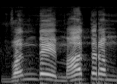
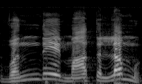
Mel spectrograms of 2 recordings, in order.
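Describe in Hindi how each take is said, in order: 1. बीच का व्यंजन R ध्वनि है। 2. बीच का व्यंजन L ध्वनि है। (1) "बिन तुतलाए" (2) "वंदे मातलम के ल को"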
